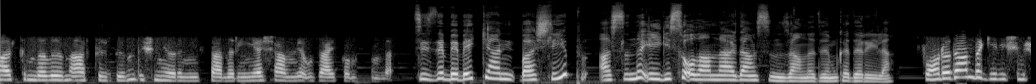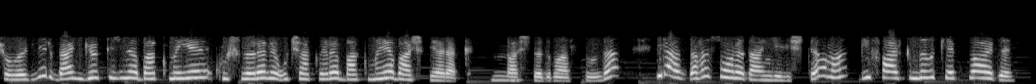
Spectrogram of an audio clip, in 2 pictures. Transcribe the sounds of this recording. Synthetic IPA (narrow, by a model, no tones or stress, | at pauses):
faɾkʰɯnd̪alˠɯːnɯaɾt̪ʰːɯɾd̪ɯːnɯd̪yʃynyjo̞ɾuminsanlˠaɾɯnjaʃanvɛuzajkʰo̞nusund̪a̰ | sizd̪ɛbe̞bɛcːænbaʃlˠajɯpaslˠɯnd̪ailʲɟisio̞lˠanlˠaɾd̪ansɯnɯzanlˠad̪ɯːmkad̪aɾɯjlˠa | so̞nɾad̪and̪aɟe̞lʲiʃmiʃo̞lˠabilʲiɾbænɟøc̚d̪yd͡ʒinɛbakmajakʰuʃlˠaɾavɛut͡ʃʰaklˠaɾabakmajabaʃlˠajaɾak | baʃlˠad̪ɯmaslˠɯnd̪a | b̥iɾazd̪aɦaso̞nɾad̪anɟe̞lʲiʃt̪ʰiamabiɾfaɾkɯnd̪alˠɯkhɛpvaɾd̪ɯ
